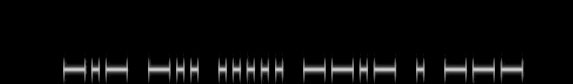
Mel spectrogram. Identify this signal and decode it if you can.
Morse code, heard as a keyed tone, about 17 wpm, 700 Hz. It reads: KD5QEO
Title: USA Call Signs - 6 Characters - Repeated 3x - 17wpm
